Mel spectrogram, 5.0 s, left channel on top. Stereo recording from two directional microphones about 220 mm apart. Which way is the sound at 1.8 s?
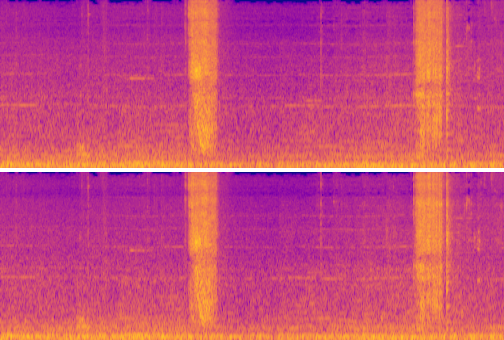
5° right (ahead or behind).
